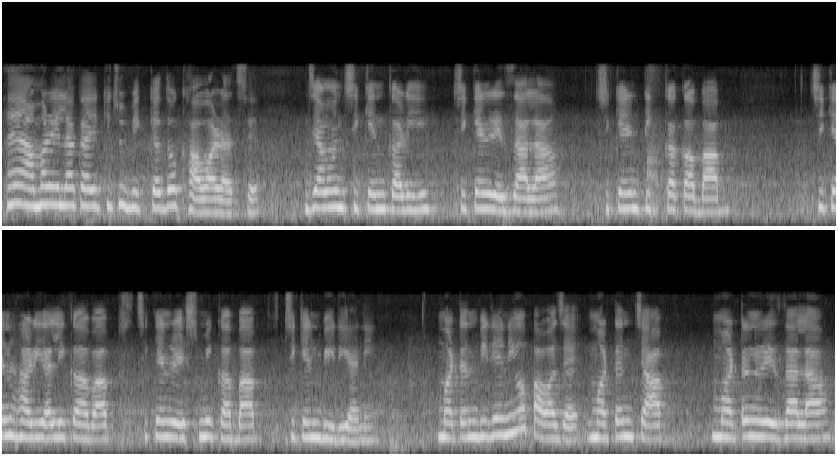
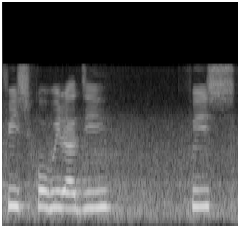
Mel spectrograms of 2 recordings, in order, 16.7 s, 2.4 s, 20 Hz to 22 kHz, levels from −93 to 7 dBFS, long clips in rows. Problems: background sounds at intervals, background conversations at intervals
